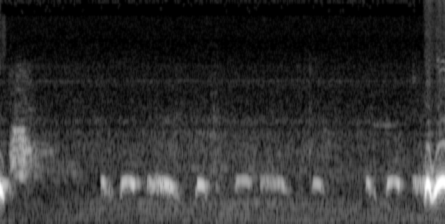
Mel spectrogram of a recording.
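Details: Captive-training coo of a spotted dove in the bronze voice style: a series of short soft low coos spaced by pauses, ending in a sudden loud wavering note.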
